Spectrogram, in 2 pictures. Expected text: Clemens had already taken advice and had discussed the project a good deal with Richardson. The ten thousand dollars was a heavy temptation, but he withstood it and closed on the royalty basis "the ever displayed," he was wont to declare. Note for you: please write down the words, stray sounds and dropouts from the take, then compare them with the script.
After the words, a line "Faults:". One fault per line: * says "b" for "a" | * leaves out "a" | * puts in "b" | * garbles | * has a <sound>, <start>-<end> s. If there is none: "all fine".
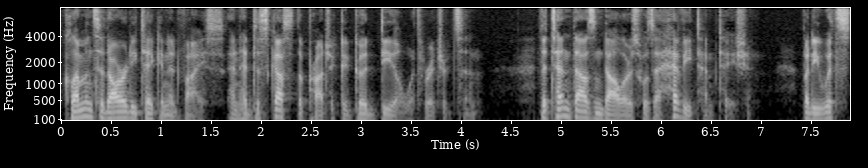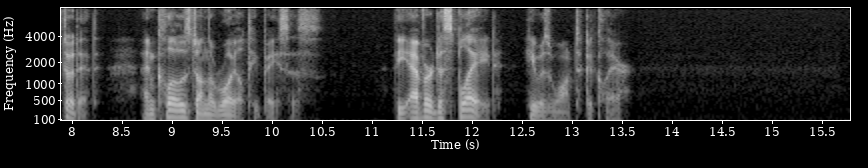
Clemens had already taken advice and had discussed the project a good deal with Richardson. The ten thousand dollars was a heavy temptation, but he withstood it and closed on the royalty basis "the ever displayed," he was wont to declare.
Faults:
all fine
